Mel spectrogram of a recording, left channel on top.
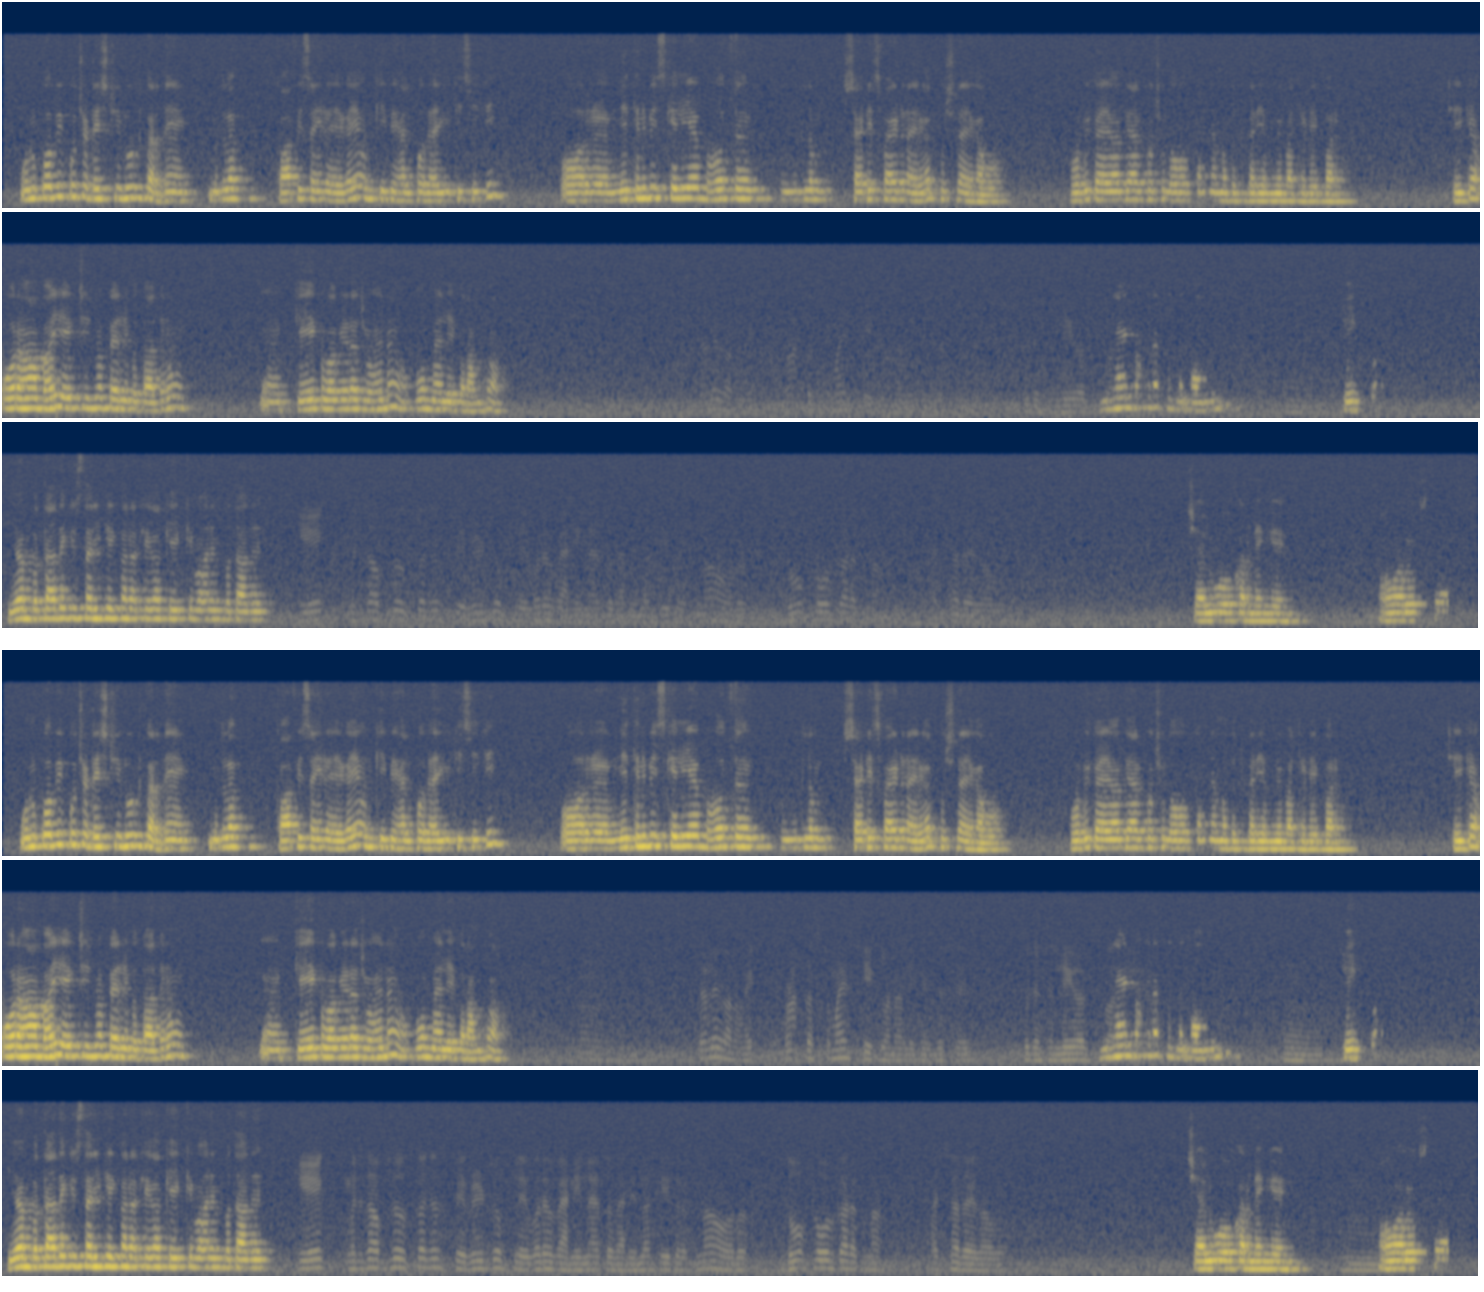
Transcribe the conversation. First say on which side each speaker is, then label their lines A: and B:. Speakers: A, on the right; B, on the right.
A: उनको भी कुछ डिस्ट्रीब्यूट कर दें मतलब काफी सही रहेगा ये उनकी भी हेल्प हो जाएगी किसी की और नितिन भी इसके लिए बहुत मतलब सेटिस्फाइड रहेगा खुश रहेगा वो वो भी कहेगा
B: हम्म
A: कि यार कुछ लोगों को हमने मदद करी अपने बर्थडे पर ठीक है और हाँ भाई एक चीज मैं पहले बता दे रहा हूँ अ, केक वगैरह जो है ना वो मैं लेकर आऊंगा
B: हम्म चलेगा ना एक थोड़ा कस्टमाइज्ड केक लाना लेकिन जैसे कुछ ऐसे लेयर्स
A: डिजाइन
B: वाले
A: वगैरह
B: या
A: तो बता दें
B: हम्म
A: केक का। या बता दे किस तरीके का रखेगा केक के बारे में बता दे
B: केक मेरे हिसाब से उसका जस्ट फेवरेट जो फ्लेवर है वैनिला है तो वैनिला केक रखना और दो फ्लोर का रखना अच्छा रहेगा वो
A: चल वो कर लेंगे
B: हम्म
A: और उसके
